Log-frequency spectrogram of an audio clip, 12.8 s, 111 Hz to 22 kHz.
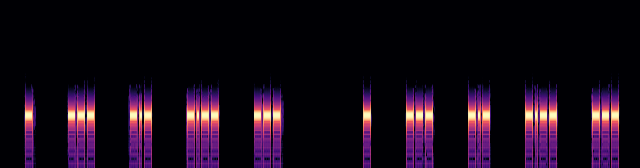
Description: Morse code, heard as a keyed tone, about 25 wpm, spaced as for 10 wpm, 590 Hz. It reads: TOKYO TOKYO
